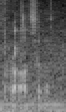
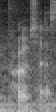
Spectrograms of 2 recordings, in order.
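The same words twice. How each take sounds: First: It is pronounced without a Canadian accent. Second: It is pronounced with a Canadian accent. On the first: "instead of process" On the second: "the way that Canadians say process"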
